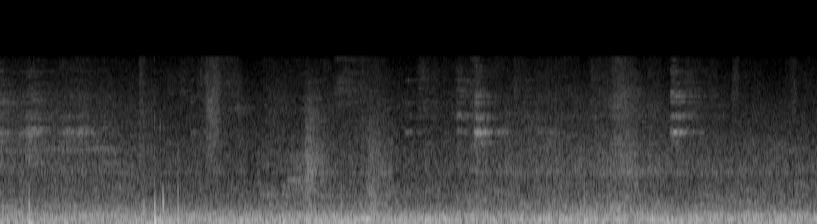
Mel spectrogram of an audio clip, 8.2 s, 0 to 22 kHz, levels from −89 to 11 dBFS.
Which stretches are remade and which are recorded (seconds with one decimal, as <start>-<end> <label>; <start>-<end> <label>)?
0.0-3.9 recorded; 3.9-4.8 remade; 4.8-8.2 recorded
